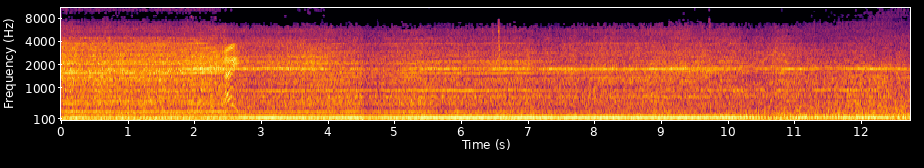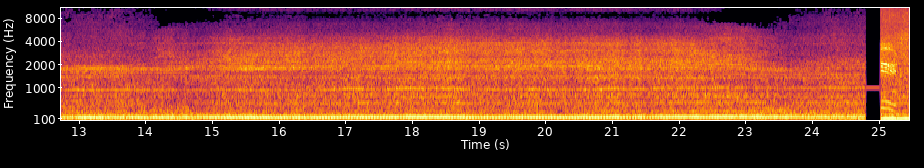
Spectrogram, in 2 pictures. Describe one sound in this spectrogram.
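Water rushes past a moving boat.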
